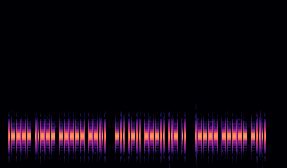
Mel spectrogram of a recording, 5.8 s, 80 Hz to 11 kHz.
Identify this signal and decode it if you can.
Morse code, heard as a keyed tone, about 44 wpm, 700 Hz. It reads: 1207 DL8UI 106
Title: Worked All Europe DX Contest - QTC Exchange - 45wpm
